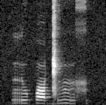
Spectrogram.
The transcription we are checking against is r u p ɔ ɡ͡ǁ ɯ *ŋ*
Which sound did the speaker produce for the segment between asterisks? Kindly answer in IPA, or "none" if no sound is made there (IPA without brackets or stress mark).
x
